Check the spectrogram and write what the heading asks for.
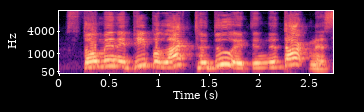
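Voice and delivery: high, odd mock voice; put-on joke voice. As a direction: pitch it way up, hammed-up and silly. Host breaks into a joke voice.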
